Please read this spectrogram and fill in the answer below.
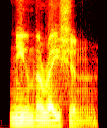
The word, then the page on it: numeration: British English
